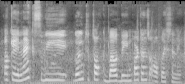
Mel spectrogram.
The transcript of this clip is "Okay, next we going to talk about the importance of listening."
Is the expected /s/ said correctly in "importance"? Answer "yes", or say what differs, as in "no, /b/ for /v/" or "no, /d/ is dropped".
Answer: yes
